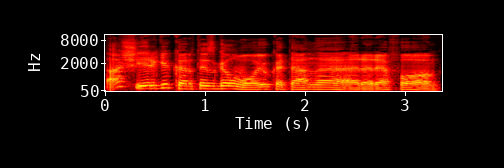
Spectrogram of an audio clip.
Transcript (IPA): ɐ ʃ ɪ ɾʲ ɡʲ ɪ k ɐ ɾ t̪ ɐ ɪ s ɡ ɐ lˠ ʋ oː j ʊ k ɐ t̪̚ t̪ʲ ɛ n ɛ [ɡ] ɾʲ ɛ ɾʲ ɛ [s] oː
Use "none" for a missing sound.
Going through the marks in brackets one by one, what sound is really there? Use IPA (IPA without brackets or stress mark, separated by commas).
none, f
